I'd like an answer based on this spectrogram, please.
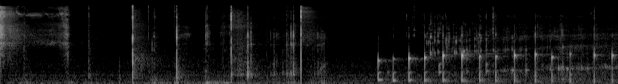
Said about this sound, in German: Also es klingt klar nach einer Flasche, die aufgemacht wird und ein Getränk, das in ein Glas oder in einen Becher reinfließt und es kröselt auch schon so. Es klingt nach Kohlensäure. Das stimmt.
